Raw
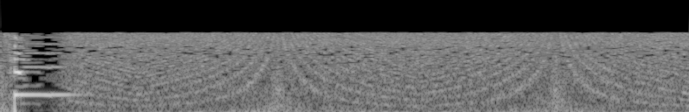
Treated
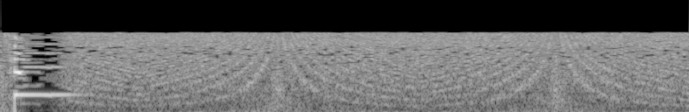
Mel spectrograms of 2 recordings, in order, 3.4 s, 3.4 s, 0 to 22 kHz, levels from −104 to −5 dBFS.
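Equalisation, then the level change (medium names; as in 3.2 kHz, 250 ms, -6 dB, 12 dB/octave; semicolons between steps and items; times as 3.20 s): bass shelf 380 Hz -10 dB; band-stop 700 Hz, Q 12; +8.0 dB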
